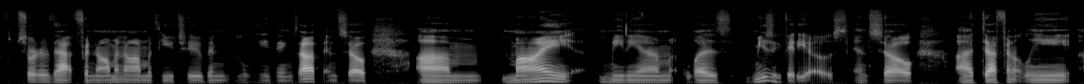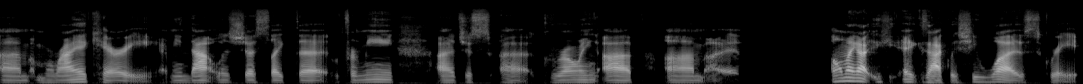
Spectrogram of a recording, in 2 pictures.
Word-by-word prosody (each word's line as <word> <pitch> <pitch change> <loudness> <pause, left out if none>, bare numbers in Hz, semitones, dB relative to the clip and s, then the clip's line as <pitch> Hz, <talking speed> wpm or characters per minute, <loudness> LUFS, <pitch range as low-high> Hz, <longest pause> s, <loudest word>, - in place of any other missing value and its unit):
sort 110 -1 -3
of 110 -1 -7
that 100 -2 +2
phenomenon 105 0 -3
with 95 - -13
YouTube 95 0 -10
and 95 0 -12
looking 95 -1 -19
things 90 +1 -14
up, 125 +2 +7
and 100 - -15
so, 95 -2 +1 0.5
um, 100 -1 +1 0.2
my 120 +6 +5 0.3
medium 100 -1 -5
was 95 -2 -4 0.2
music 145 +2 -6
videos. - - -5
And 100 -1 -13
so, 95 -2 +1 0.4
uh, 95 -1 +1
definitely, 105 -2 0
um, 95 0 -3
Mariah 100 +4 +2
Carey. 95 -5 -1
I - - -15
mean, 95 0 -12
that 100 +1 +6
was 100 -1 -10
just 100 -1 -2
like 95 -1 -1
the 95 -1 +2 0.2
for 100 - -6
me, 110 +1 -3 0.4
uh, 95 0 +1
just, - - -5
uh, - - -5 0.2
growing 105 +2 -2
up, 95 0 +4 0.3
um, 95 0 -1
I - - -5
eh - - -6 1.1
Oh - - +2
my 165 0 +7
god, 150 - +10 0.3
exactly 110 -5 +4
she 115 - -4
was 115 +2 +3
great. - - -6
100 Hz, 135 wpm, -28 LUFS, 95-105 Hz, 1.1 s, god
